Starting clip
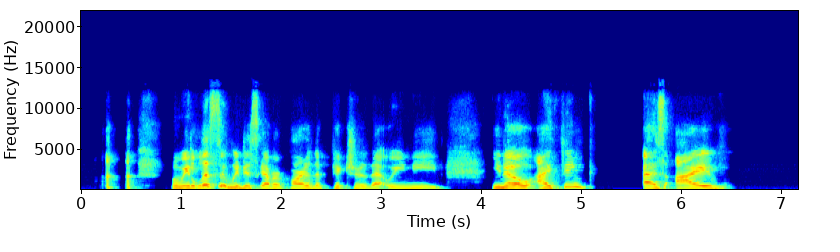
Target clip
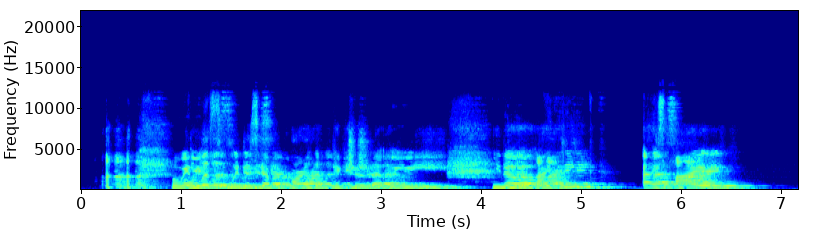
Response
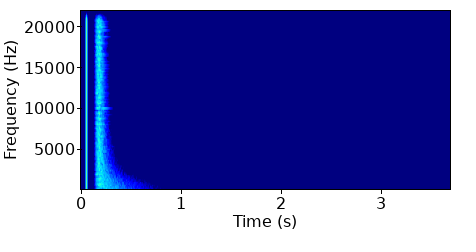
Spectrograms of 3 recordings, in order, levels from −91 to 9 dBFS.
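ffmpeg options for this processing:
-filter_complex "[0:a]acompressor=threshold=0.0112:ratio=2.5[s0];[1:a]atrim=start_sample=2205,asetrate=52920,aresample=44100[s1];[s0][s1]afir=irnorm=-1:irlink=0"

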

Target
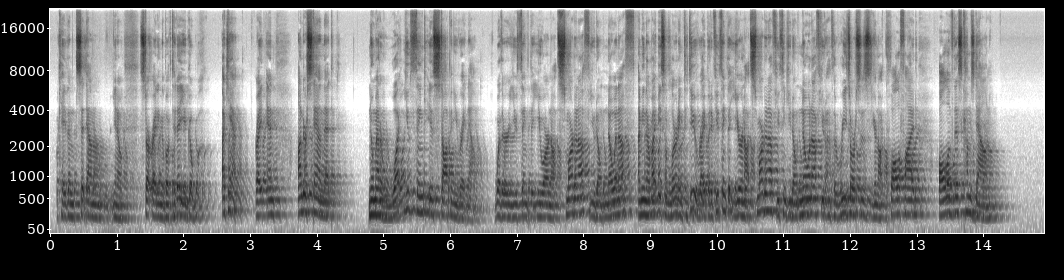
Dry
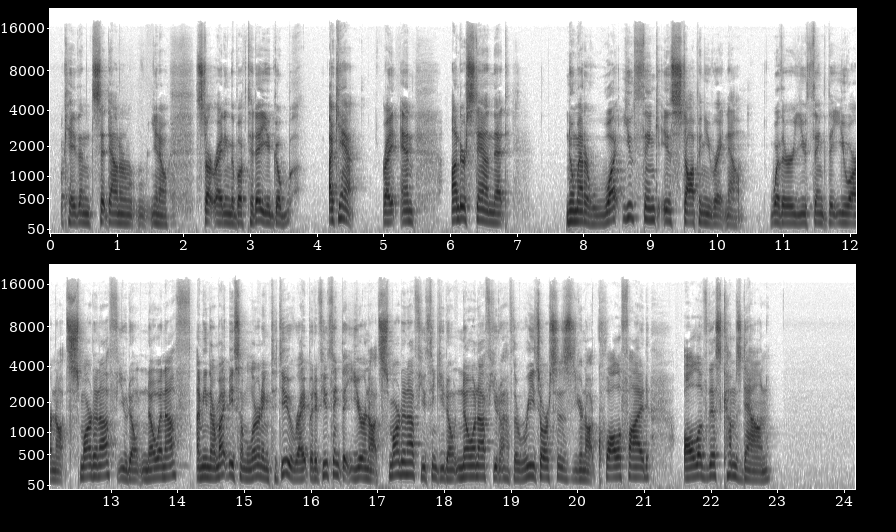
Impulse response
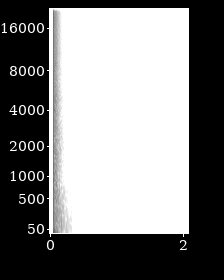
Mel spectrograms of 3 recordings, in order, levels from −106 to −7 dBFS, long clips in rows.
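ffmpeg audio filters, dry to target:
-filter_complex "[0:a]equalizer=f=2700:t=o:w=0.23:g=-13.5,asetrate=71442,aresample=44100,asplit=2[s0][s1];[1:a]atrim=start_sample=2205,lowpass=7300,highshelf=f=2100:g=-11.5[s2];[s1][s2]afir=irnorm=-1:irlink=0,volume=1.58[s3];[s0][s3]amix=inputs=2:normalize=0,aexciter=amount=5.9:drive=9:freq=8300,asplit=2[s4][s5];[s5]adelay=94,lowpass=f=1100:p=1,volume=0.562,asplit=2[s6][s7];[s7]adelay=94,lowpass=f=1100:p=1,volume=0.39,asplit=2[s8][s9];[s9]adelay=94,lowpass=f=1100:p=1,volume=0.39,asplit=2[s10][s11];[s11]adelay=94,lowpass=f=1100:p=1,volume=0.39,asplit=2[s12][s13];[s13]adelay=94,lowpass=f=1100:p=1,volume=0.39[s14];[s6][s8][s10][s12][s14]amix=inputs=5:normalize=0[s15];[s4][s15]amix=inputs=2:normalize=0,volume=0.473"

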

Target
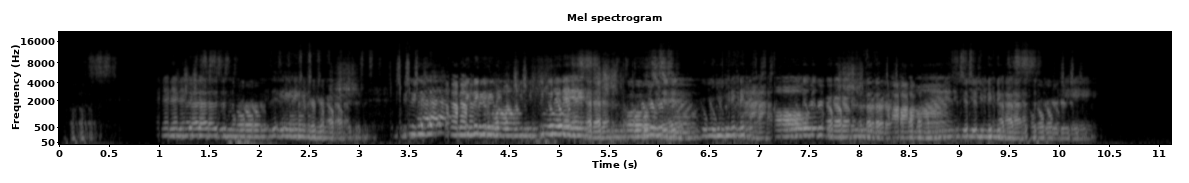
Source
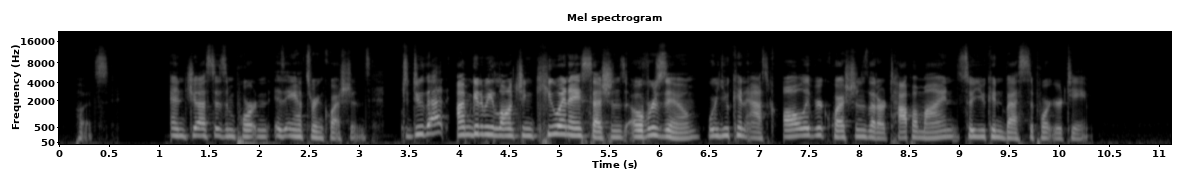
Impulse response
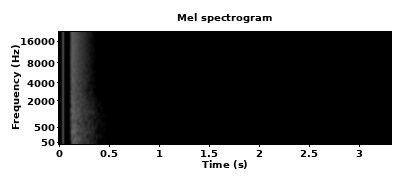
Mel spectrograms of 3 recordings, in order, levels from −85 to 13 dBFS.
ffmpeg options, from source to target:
-af "afftfilt=real='re':imag='-im':win_size=8192:overlap=0.75" -ar 48000 -c:a libopus -b:a 24k

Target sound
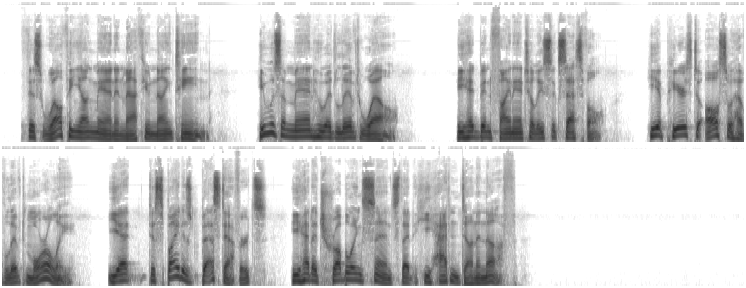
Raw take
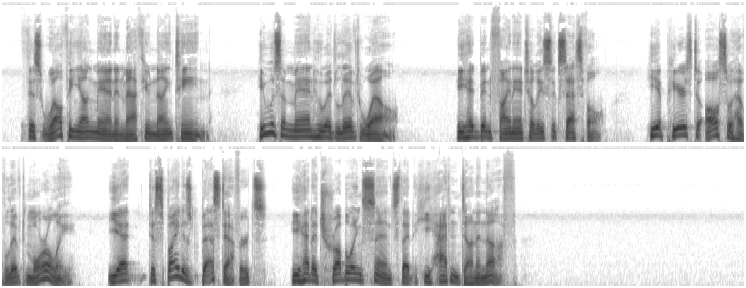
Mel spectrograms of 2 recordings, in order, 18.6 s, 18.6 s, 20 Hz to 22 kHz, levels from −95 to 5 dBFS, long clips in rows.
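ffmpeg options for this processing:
-af "agate=range=0.0224:threshold=0.001:ratio=3:detection=peak,volume=1.58"

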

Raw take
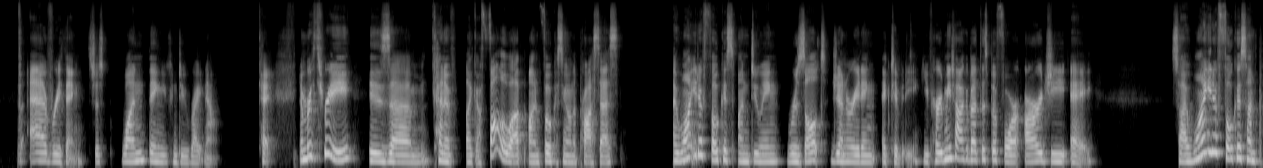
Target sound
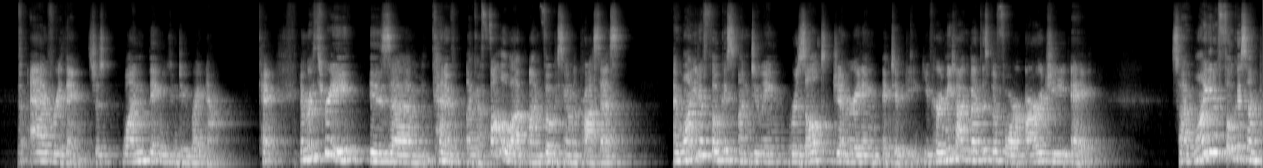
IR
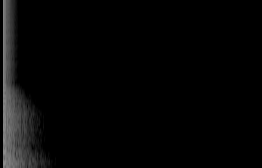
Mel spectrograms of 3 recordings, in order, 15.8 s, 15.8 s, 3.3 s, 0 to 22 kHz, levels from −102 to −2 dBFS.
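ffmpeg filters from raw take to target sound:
-filter_complex "[1:a]atrim=start_sample=2205[s0];[0:a][s0]afir=irnorm=-1:irlink=0,volume=2.37"

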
